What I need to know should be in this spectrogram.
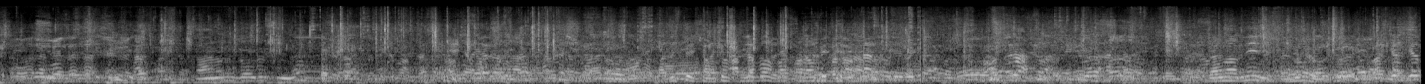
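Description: A crowd of men chatter all around, close by.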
